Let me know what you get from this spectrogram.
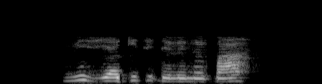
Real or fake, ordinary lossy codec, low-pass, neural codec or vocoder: fake; AAC, 16 kbps; 3.6 kHz; codec, 16 kHz, 8 kbps, FreqCodec, smaller model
